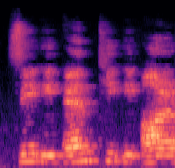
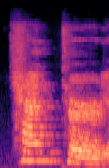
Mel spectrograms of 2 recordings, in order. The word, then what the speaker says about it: center: 뭐 비근한 예로 C-E-N-T-E-R 하면은 canter이 아니라 center 이렇게 되죠.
